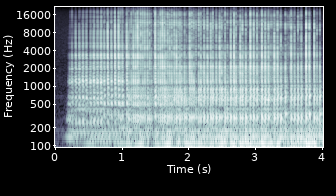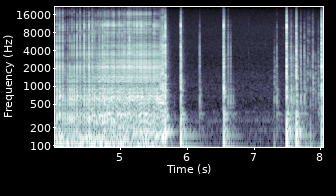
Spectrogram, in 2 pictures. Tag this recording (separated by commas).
Squeak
